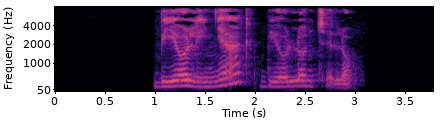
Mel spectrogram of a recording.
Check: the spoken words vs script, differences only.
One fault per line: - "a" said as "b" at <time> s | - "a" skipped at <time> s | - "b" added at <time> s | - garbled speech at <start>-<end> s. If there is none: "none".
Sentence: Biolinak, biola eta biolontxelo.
- "biola eta" skipped at 2.0 s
